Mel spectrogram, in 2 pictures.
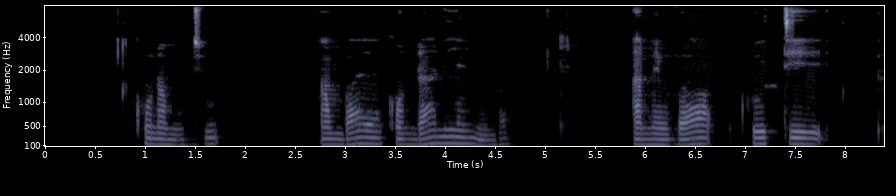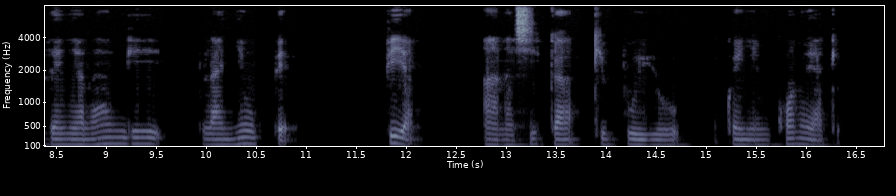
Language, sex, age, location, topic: Swahili, male, 36-49, Wajir, health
